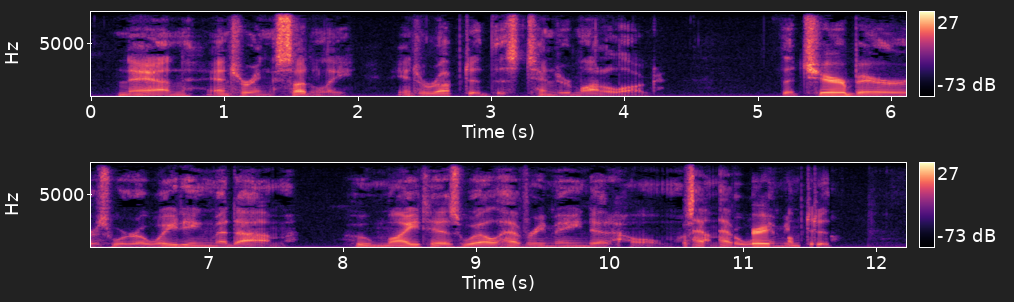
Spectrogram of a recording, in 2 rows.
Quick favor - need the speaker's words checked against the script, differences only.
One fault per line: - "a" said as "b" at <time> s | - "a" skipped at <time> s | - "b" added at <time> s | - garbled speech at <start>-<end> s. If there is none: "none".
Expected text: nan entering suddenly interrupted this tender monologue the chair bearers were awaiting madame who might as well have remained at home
- garbled speech at 10.5-11.7 s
